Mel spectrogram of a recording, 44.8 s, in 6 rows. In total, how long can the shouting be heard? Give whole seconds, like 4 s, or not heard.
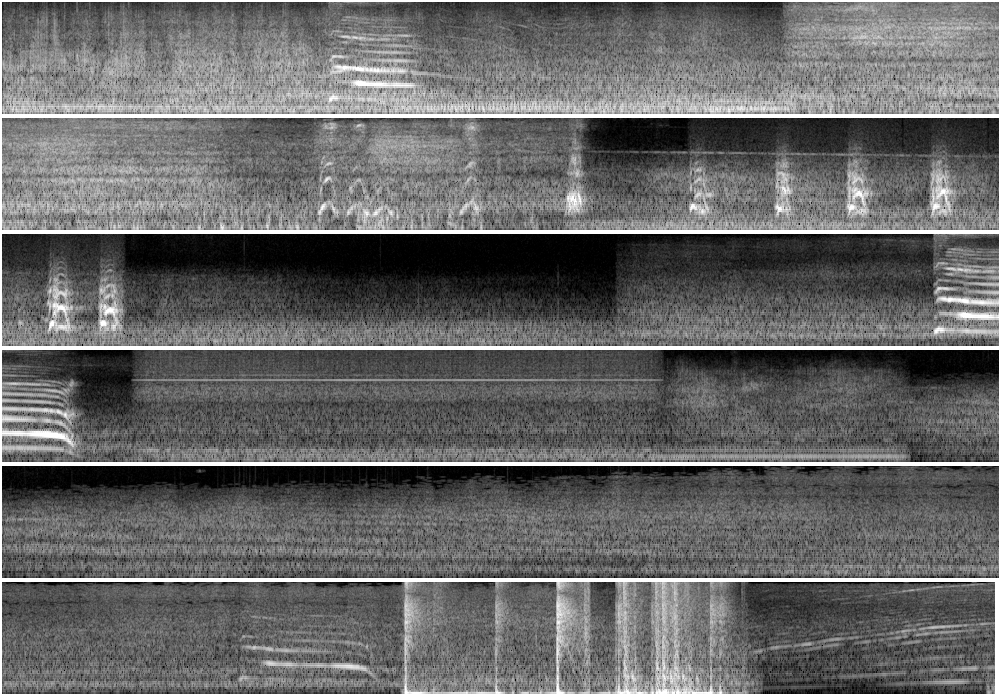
3 s.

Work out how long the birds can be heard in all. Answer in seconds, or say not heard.
not heard.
